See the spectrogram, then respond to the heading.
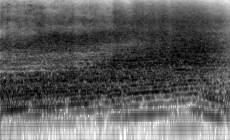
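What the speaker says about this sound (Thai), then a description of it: "โอ้โหเสียงมอไซค์" A loud motorcycle engine roars continuously up close, holding a high, strained pitch before easing off slightly at the end.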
